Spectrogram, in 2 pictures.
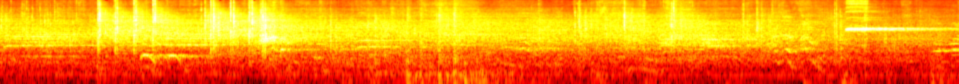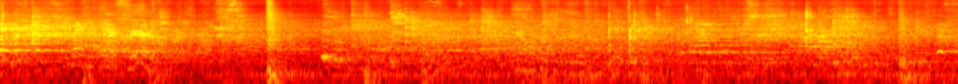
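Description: Young players shout to each other across the ice.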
